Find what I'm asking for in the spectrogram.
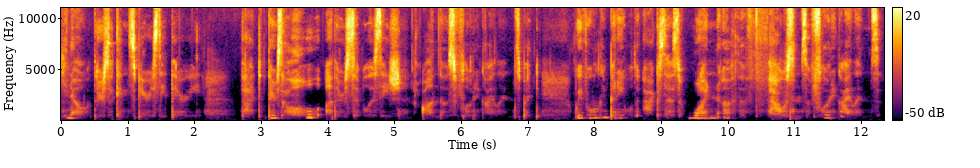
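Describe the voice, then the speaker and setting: A woman playing a gentle, nervous alien scientist in an ASMR sci-fi roleplay, whispering softly in a hesitant, rambling, confiding way. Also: sits high, fairly even intonation, moderate pace, heavily acted, rough recording. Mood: wistful, admiring. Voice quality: soft breathy whisper. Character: gentle, nervous, chatty female alien scientist, friendly to humans.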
